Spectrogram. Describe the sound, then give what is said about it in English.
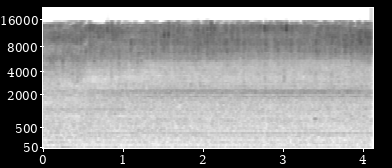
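Water running steadily from a tap while recycling is rinsed out, a soft, constant hiss that holds without breaks or splashes for the whole stretch. “I'm just going ahead and rinsing out my recycling.”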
